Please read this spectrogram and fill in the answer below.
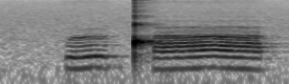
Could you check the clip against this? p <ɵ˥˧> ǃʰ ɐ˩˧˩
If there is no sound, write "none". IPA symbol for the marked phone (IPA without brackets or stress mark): ɵ˩˧˩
